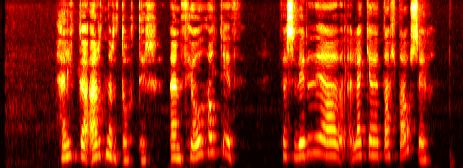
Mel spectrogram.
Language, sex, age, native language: Icelandic, female, 50-59, Icelandic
